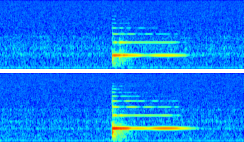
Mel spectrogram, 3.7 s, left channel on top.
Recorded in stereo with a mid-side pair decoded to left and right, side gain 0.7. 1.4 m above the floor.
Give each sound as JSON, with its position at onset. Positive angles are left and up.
{"t": 1.7, "sound": "a piano", "azimuth_deg": -45, "distance_m": 4.0}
